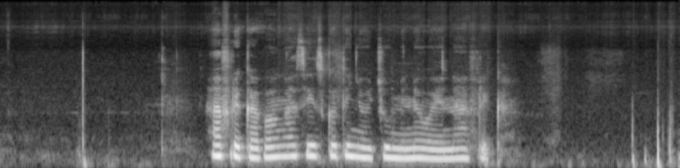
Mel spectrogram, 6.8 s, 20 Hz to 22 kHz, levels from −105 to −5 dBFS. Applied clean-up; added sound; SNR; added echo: none; none; none; none.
